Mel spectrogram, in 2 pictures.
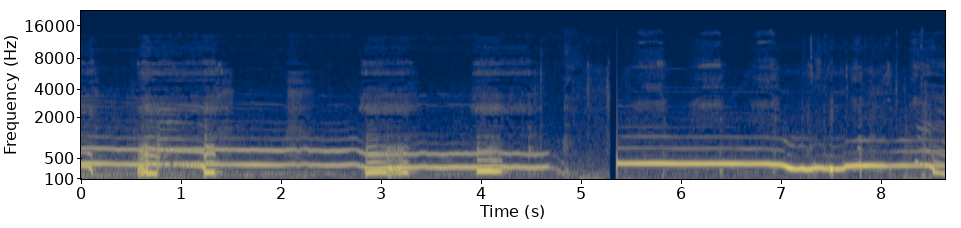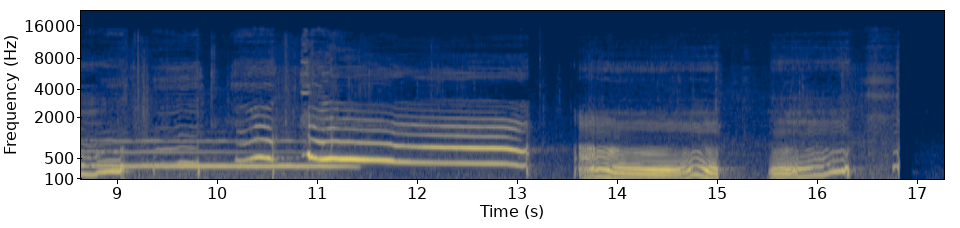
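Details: Long-coated German Shepherd puppy, a five-month-old male, howling in long sustained tones that waver and dip, then climb higher into strained wails before breaking into short quavering yelps and whimpers.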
